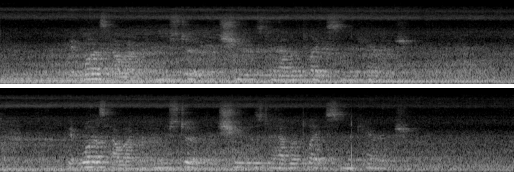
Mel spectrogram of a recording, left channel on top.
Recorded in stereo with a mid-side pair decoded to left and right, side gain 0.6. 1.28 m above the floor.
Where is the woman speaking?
65° right, 1.5 m.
